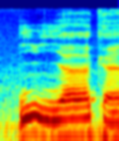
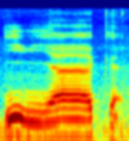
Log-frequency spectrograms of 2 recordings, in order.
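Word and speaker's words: إياك: atau tidak dengan tasydidnya iyyaka na'budu Wa iyyaka nastain kalau kita membacanya iyaka ee kalau kita membacanya iaka nabudu wa iaka Nain I Maka nanti artinya berbeda yang tadinya hanya kepada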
